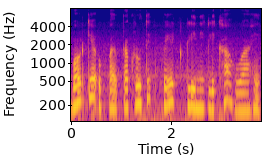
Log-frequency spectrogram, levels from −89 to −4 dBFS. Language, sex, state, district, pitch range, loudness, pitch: Hindi, female, Gujarat, Valsad, 170-215 Hz, -20 LUFS, 190 Hz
